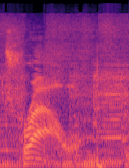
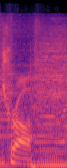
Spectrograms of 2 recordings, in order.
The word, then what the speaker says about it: trough: that's like a a is it called a trough or a trow how do you pronounce that you like what pigs eat out of trough trough you look like you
